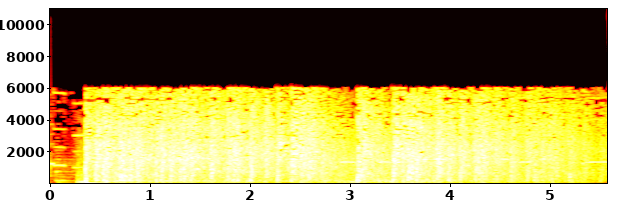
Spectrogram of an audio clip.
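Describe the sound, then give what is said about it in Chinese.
Firecrackers set off for the New Year holiday make a dense, loud, continuous crackle of rapid pops, a string bursting without a break for several seconds with no voices. “放炮啊！ 放炮啊！”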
